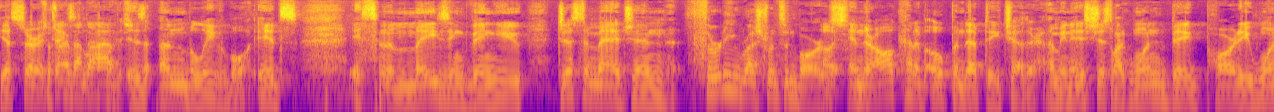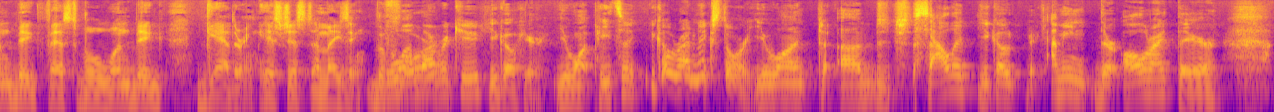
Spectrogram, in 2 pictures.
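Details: Adult male speaker; normal speech.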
